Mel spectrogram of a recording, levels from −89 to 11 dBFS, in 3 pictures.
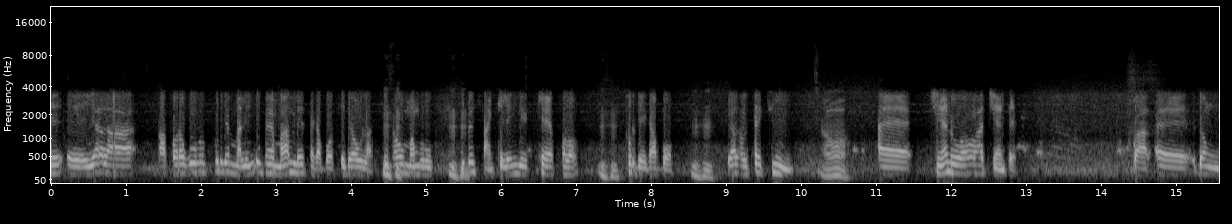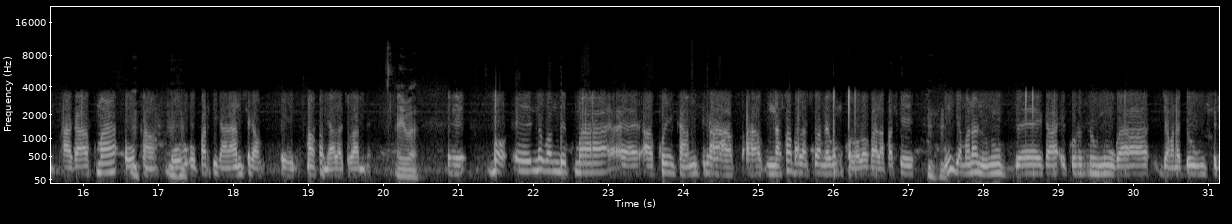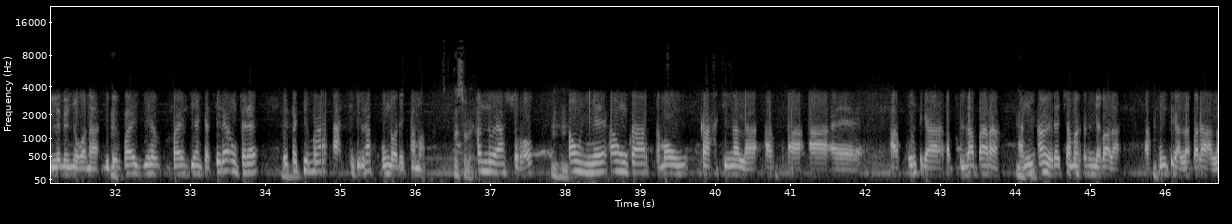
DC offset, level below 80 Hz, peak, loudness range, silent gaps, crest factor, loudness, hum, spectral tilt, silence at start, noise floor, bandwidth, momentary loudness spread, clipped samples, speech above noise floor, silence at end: under 0.1%; -68 dBFS; -10 dBFS; 3 LU; none; 20 dB; -29 LUFS; none; -8 dB/octave; 0 s; -48 dBFS; 9 kHz; 8 LU; under 0.1%; 20 dB; 0 s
